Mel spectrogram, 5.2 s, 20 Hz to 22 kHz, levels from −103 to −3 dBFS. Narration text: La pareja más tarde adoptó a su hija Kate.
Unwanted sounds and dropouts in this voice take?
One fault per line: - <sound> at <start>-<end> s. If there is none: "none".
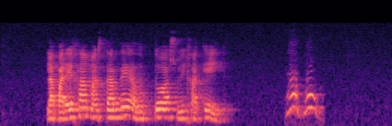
- bark at 3.8-4.3 s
